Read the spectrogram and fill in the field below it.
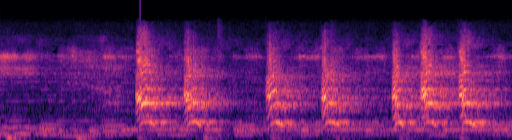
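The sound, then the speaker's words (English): Wild dogs snarl, bark and yap loudly, in quick pairs of sharp yelps repeating about every second, over a low rumbling background. “They're waiting for the shotgun man to end it, and they're snarling, yapping, yelping like a dream. The wild dogs of Kentucky, the wild dogs of Kentucky.”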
